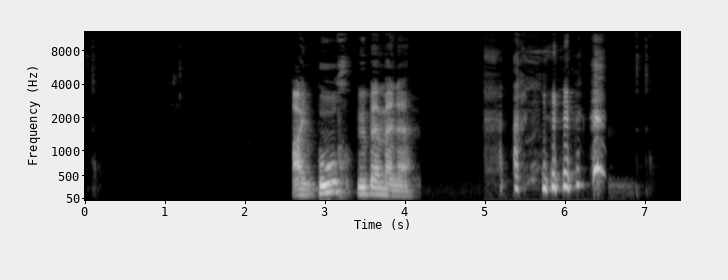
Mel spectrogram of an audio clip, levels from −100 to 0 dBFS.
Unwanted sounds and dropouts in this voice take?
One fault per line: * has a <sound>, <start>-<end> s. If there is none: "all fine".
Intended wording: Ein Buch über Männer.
* has a laugh, 5.0-6.5 s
